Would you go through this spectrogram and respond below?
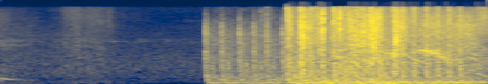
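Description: Gunfire from the video game Valorant starts after a quiet lull as a sudden burst of rapid shots, then grows into louder, denser firing with sharp repeated cracks.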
